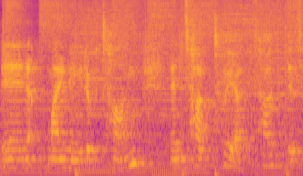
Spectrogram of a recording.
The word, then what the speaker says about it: Tuktoyaktuk: t is T toak Tu and du toak duk toak is how we pronounce it in my native tongue and Tu toak is how you pronounce it in the local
